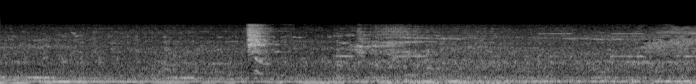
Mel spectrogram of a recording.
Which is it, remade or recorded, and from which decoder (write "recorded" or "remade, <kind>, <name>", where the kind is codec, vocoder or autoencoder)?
recorded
